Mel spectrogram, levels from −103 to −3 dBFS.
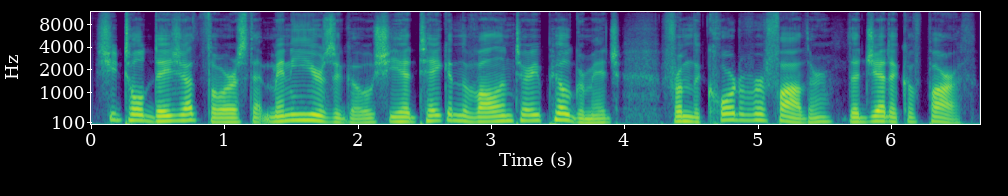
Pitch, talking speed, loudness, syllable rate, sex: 145 Hz, 215 wpm, -19 LUFS, 6.0 syllables/s, male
